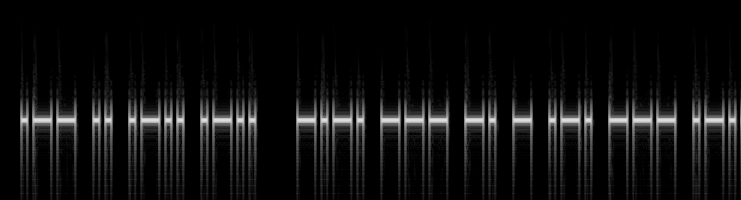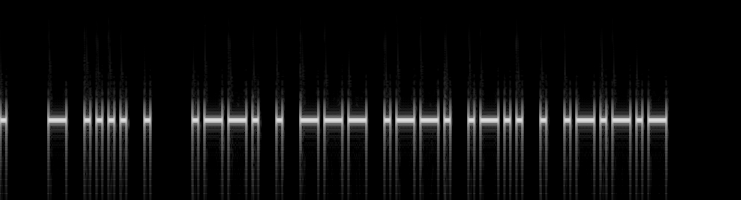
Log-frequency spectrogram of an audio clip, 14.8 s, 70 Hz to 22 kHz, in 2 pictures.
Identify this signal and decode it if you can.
Morse code, heard as a keyed tone, about 21 wpm, 700 Hz. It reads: WILL CONTROL THE PEOPLE.
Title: Sentences from Top 1000 Words - Review Part 3 - 20wpm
